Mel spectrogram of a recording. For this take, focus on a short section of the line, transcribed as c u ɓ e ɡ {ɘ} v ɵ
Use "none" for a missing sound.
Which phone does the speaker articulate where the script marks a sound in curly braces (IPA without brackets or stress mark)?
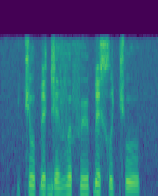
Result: e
